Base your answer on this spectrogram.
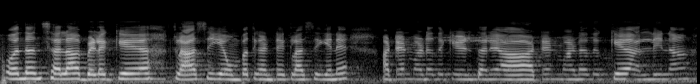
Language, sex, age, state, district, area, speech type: Kannada, female, 18-30, Karnataka, Chitradurga, urban, spontaneous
